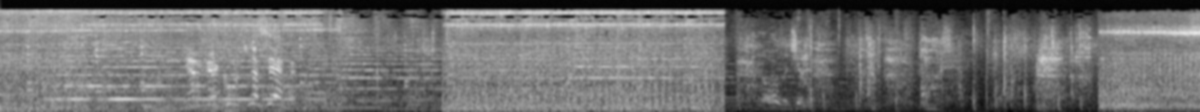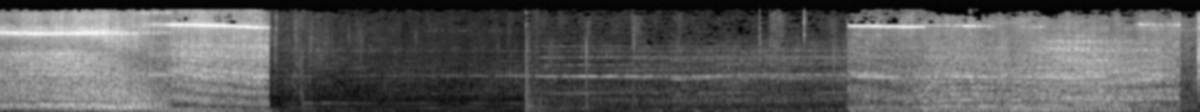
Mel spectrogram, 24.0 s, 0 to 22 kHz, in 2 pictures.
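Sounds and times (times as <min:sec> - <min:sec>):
helicopter: 0:00.0 - 0:03.5, 0:04.3 - 0:07.3, 0:11.0 - 0:14.7
background music: 0:00.0 - 0:09.3, 0:14.8 - 0:24.0
loud bursts of noise: 0:11.0 - 0:14.7.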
